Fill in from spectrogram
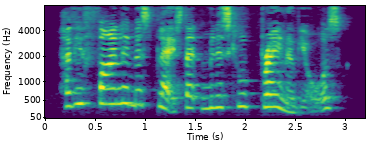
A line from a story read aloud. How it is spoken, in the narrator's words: cried Draco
